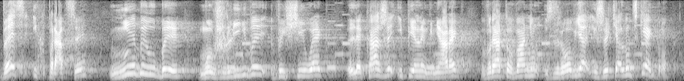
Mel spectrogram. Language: Polish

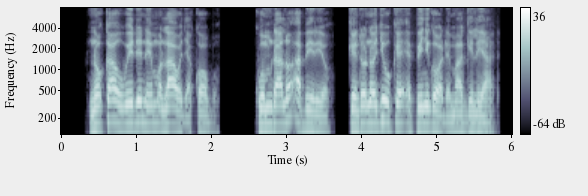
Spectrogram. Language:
Luo (Kenya and Tanzania)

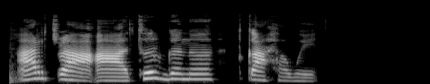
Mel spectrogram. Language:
Abkhazian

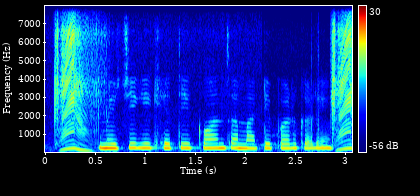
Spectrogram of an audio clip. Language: Bhojpuri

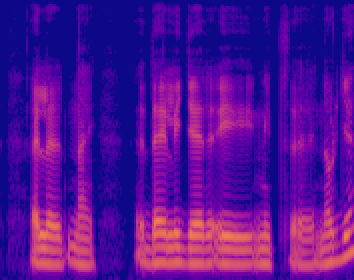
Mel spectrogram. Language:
Norwegian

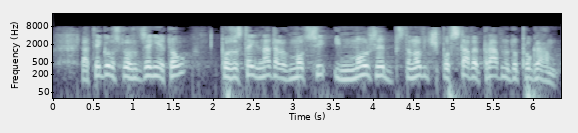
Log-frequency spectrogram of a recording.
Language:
Polish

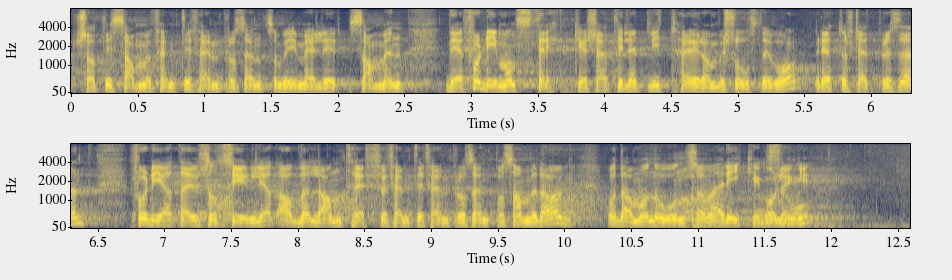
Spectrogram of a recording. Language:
Norwegian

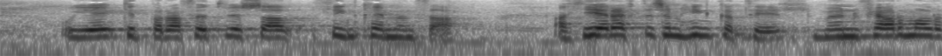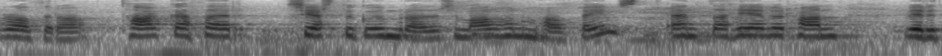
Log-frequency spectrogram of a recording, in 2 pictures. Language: Icelandic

